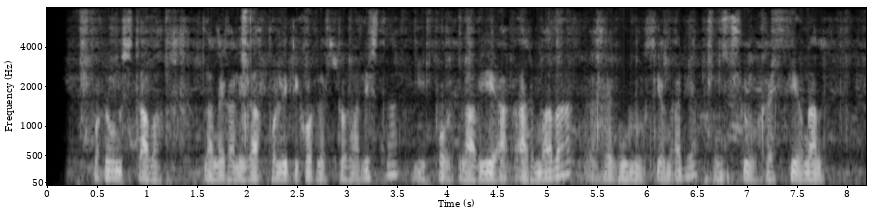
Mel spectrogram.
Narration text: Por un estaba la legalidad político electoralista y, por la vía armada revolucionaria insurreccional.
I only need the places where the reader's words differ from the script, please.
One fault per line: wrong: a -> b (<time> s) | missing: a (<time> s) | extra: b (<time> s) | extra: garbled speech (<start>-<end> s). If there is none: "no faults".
no faults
